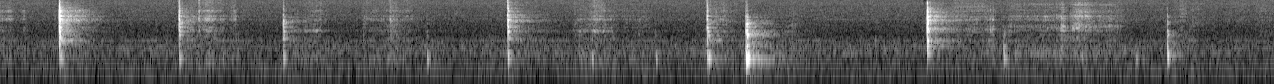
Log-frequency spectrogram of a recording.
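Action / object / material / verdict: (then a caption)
tap / painted wooden plaque tapped with a glass rod tool / wood / none. A clear glass or acrylic rod tool with a ball tip, held in a hand with long nails, traces and taps over the white lettering of a solid, flat, black-painted wooden or MDF wall plaque with glitter stars lying on a table. Sparse, irregular, dry clicks stand out over quiet background hiss; each tap is very short with a bright edge and a faint mid-pitched knock that dies away almost at once. Between the taps, faint soft scraping from the tracing can be heard.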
